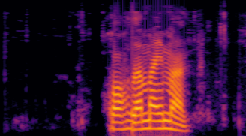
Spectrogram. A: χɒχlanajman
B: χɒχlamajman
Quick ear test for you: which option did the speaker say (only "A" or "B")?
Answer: B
